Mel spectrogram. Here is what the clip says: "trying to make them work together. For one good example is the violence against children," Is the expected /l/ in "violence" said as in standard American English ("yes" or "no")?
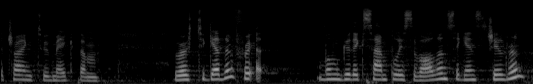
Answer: yes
